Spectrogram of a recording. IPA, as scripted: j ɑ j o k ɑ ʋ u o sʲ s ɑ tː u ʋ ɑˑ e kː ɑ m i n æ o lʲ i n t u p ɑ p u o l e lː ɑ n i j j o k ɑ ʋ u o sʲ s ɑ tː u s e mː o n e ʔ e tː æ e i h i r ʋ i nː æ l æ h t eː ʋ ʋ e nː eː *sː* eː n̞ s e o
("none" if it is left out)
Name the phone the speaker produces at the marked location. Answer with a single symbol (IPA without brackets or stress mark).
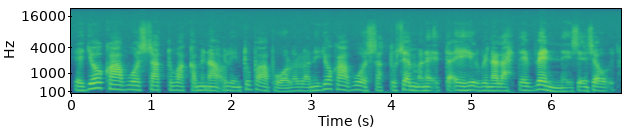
s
